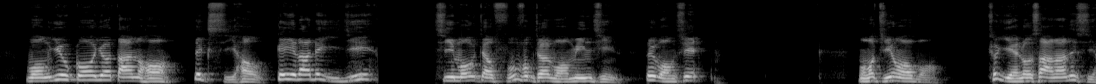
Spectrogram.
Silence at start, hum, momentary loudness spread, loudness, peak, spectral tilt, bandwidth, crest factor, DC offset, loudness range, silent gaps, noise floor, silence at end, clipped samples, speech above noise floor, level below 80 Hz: 0.25 s; none; 9 LU; -20 LUFS; -6 dBFS; -6.5 dB/octave; 19.5 kHz; 14 dB; under 0.1%; 4 LU; 3.78-4.35 s; -78 dBFS; 0 s; under 0.1%; 59 dB; -66 dBFS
